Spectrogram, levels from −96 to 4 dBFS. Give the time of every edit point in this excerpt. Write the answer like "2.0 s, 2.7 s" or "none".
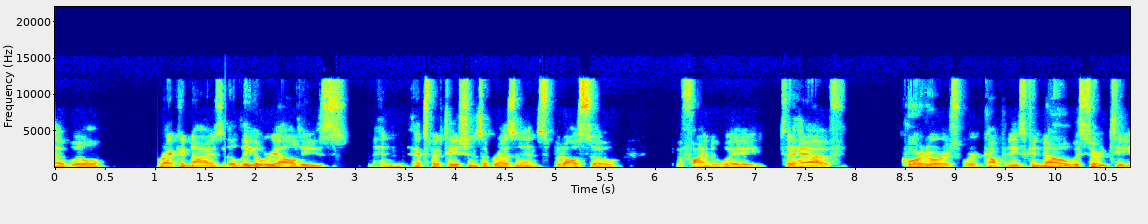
1.7 s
